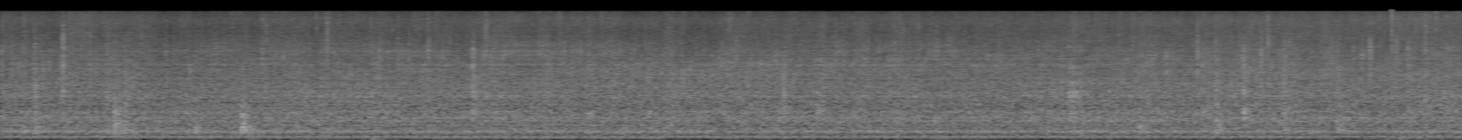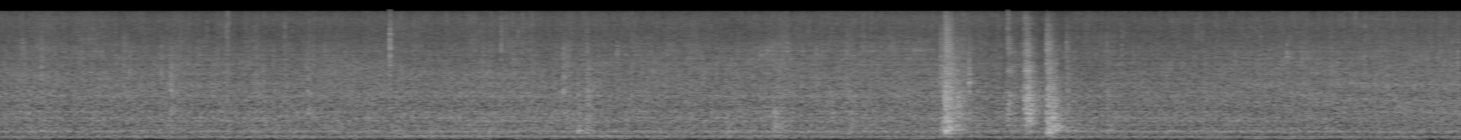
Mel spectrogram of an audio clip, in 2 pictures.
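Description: Sliced pork and onions sizzling steadily in sauce in a frying pan, stirred with wooden chopsticks that click against the pan now and then. A few sharp knocks in quick succession come about three quarters of the way through.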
